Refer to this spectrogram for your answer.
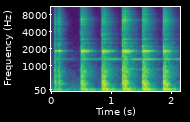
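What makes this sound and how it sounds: A steel bearing race is hammered into a Land Rover wheel hub, with six separate hammer blows. Each blow gives a hollow, ringing clank with a steady tone near 1.8 kHz that fades quickly, showing the race is not yet fully seated.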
